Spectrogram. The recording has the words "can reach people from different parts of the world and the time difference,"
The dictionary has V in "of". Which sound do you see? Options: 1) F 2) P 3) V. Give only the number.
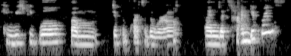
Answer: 3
